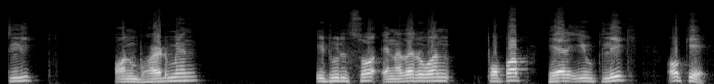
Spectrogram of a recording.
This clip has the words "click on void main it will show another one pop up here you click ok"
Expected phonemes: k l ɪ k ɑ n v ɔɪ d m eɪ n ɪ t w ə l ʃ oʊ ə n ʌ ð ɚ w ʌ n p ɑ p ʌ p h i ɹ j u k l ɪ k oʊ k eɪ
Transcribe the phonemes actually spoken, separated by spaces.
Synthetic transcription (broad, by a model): k l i k ɑ n b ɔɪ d m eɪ n ɪ t w ə l s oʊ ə n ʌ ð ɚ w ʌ n p ɑ p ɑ p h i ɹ j u k l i k oʊ k eɪ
